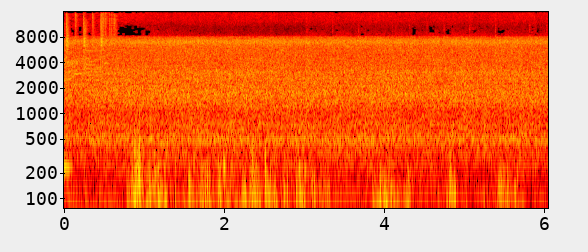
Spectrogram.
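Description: Wind buffeting the phone's microphone in uneven gusts, over a steady outdoor noise.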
